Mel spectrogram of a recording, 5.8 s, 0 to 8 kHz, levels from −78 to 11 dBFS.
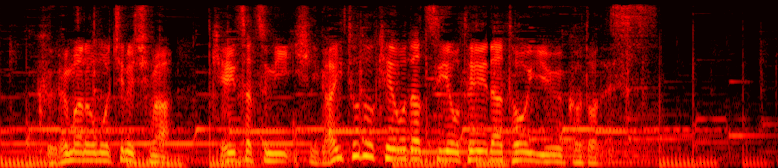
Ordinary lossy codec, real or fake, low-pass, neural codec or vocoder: AAC, 32 kbps; real; 7.2 kHz; none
